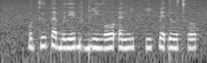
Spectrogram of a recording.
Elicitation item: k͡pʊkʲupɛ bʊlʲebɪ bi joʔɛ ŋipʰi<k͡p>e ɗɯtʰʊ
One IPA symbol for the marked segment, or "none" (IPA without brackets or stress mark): k͡p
